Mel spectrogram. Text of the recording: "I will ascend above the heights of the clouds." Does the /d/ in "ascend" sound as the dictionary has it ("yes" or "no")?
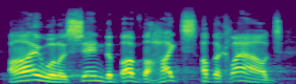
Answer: yes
